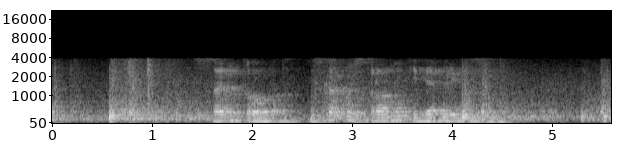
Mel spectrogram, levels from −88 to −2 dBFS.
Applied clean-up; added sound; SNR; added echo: none; Fireworks; 3 dB; reverberation time 0.6 s.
